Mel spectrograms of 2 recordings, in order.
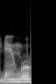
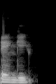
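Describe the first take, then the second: First: The word ends with an 'oo' vowel. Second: The word ends with an 'ee' vowel. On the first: This is the Hindi way of saying it. "जिसे हिंदी में डेंगू बोलते हैं" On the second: This is the English way of saying it. "English में इसका जो उच्चारण होता है वो होता है डेंगी"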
